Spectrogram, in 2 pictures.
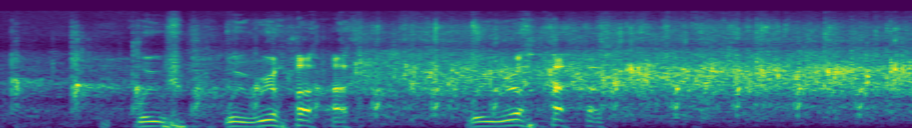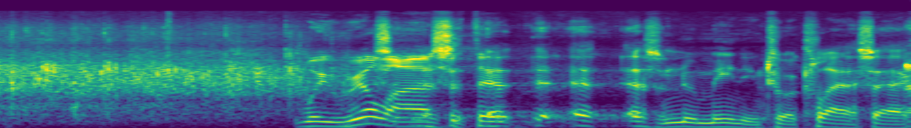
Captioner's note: applause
